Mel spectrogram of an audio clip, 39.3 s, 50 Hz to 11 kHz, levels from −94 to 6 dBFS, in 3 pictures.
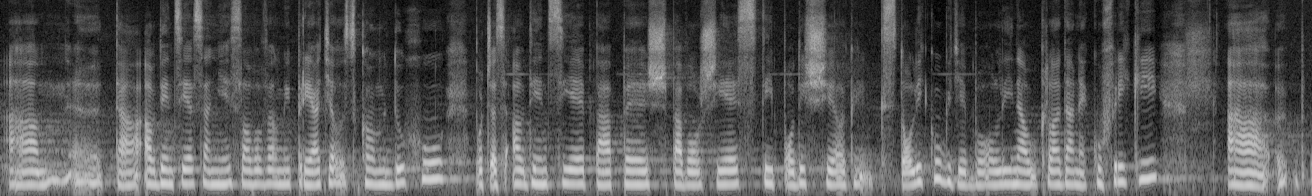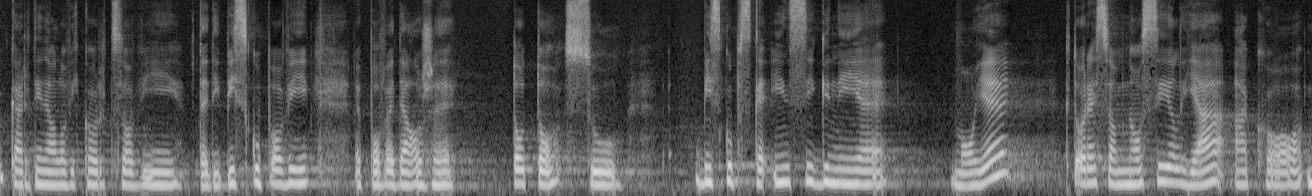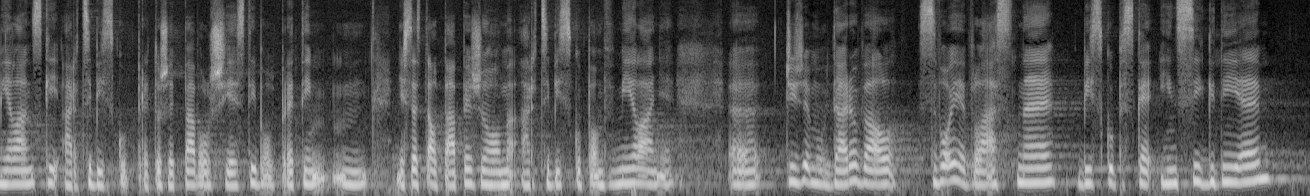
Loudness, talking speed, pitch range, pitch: -18 LUFS, 90 wpm, 180-205 Hz, 190 Hz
